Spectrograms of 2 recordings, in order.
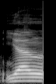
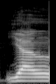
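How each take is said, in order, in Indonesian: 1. Bunyi n disamarkan dan didengungkan. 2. Bunyi n disamarkan dan didengungkan.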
